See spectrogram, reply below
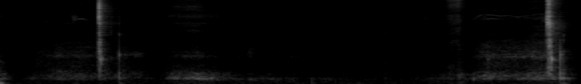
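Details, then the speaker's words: An adult woman sneezes twice in another part of a small room, each sneeze with a quick breath in before it. "voilà vous entendez ma mère qu'il éternue lol bon"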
